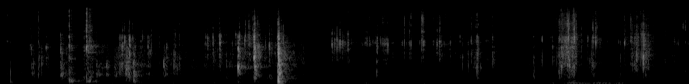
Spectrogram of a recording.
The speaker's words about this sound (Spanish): Bueno, pues nos faltan 2 puertas que serían esta de aquí y esta otra puerta. Vamos a abrirlas. Pero con un poco de magia. Con las tijeras mágicas.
